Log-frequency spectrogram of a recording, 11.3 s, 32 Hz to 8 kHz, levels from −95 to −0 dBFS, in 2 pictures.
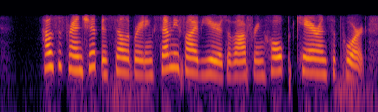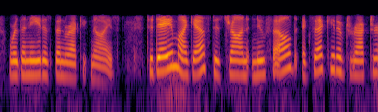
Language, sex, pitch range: English, female, 190-240 Hz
